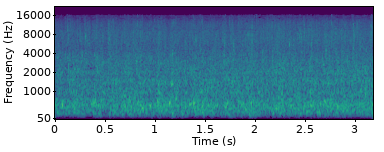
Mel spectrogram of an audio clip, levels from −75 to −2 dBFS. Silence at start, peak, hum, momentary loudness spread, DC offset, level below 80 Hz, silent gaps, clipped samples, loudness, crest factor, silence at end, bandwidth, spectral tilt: 0 s; -12 dBFS; none; 1 LU; under 0.1%; -82 dBFS; none; under 0.1%; -25 LUFS; 16 dB; 0 s; 17 kHz; -1 dB/octave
